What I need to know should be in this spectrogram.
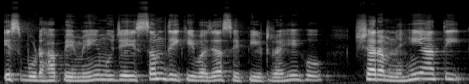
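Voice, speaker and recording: A woman voicing a stingy, sharp-tongued old village wife. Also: mid-range voice, unhurried, lightly acted. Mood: wailing.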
